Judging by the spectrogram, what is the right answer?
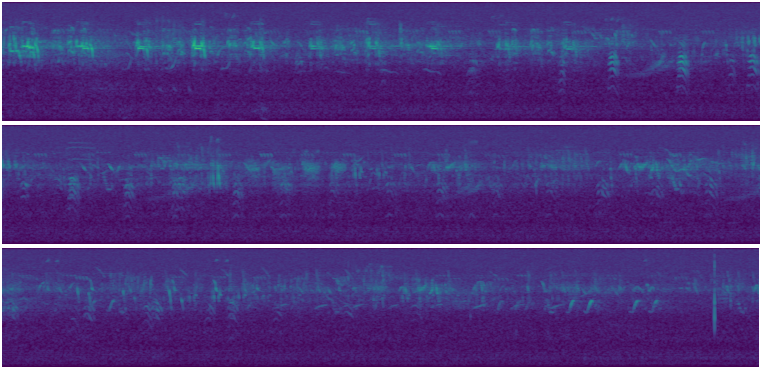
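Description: Birds calling in a chorus: rapid repeated chirps, loudest in the first six seconds, then scattered chirps and short sliding calls over a faint steady background.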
